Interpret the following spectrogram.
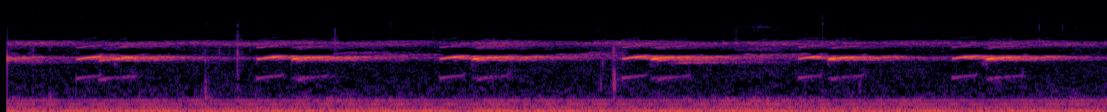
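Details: Spring peepers give short, high, upslurred peeps over a steady, shrill drone of spring crickets.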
